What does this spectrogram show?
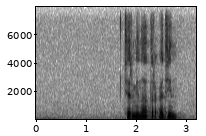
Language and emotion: Russian, neutral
